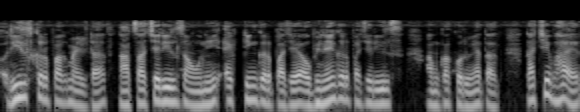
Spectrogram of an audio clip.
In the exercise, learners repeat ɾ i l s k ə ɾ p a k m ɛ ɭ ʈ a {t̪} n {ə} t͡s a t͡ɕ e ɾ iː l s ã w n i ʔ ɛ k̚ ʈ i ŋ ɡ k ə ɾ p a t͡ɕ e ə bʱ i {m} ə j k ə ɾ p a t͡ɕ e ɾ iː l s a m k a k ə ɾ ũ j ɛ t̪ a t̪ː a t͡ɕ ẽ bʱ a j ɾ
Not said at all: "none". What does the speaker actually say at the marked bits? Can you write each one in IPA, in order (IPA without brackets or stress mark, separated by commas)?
t̪, a, n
